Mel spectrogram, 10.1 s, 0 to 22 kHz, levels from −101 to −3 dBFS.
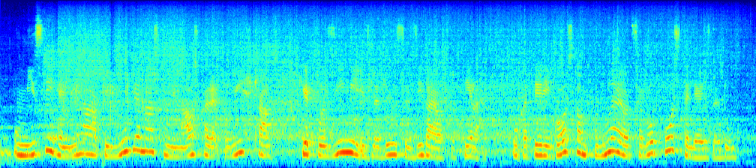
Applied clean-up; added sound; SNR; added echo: none; Toilet flush; 11 dB; none.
